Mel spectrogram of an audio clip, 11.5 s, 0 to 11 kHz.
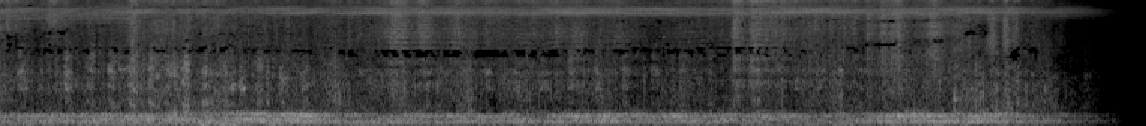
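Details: Field-line Labrador Retriever puppies at 197 days old, black female Dori and yellow female Pin, with 12-year-old Ma, during a midday break; quick breathy panting at about three to four breaths a second over a steady low rumble, fading out at the end.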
